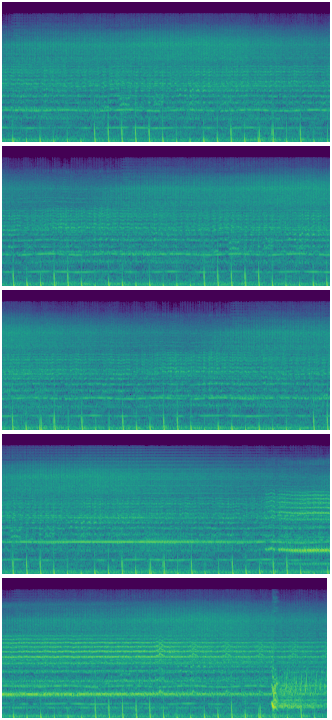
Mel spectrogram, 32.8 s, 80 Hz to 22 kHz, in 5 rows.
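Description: Live electronic music: a steady, heartbeat-like low pulse under held droning tones. About 25 seconds in, a brighter sustained chord enters and the music gets a little louder.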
